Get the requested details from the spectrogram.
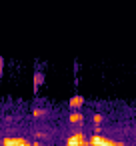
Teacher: तो ये दोनों हमारे क्या कहलाते हैं, ये दोनों हमारे कहलाते हैं कंठ और ओष्ठ से उच्चारित होने वाले वर्ण, कंठोष्ठ। कंठ से भी ये उच्चारित किए जाते हैं और ओष्ठ से भी ये उच्चारित किए जाते हैं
